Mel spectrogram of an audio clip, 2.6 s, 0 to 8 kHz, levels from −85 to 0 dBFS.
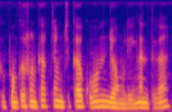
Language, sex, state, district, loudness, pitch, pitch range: Wancho, male, Arunachal Pradesh, Longding, -17 LUFS, 140 Hz, 135-150 Hz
